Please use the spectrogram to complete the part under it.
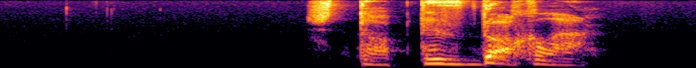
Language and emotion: Russian, angry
